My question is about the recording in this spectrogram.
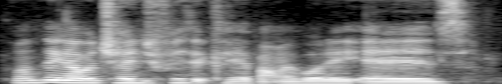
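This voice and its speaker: Low-pitched young British woman chatting casually. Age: young adult. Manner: informal, frank, thinking aloud with pauses and swearing. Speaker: vlogger answering viewer questions. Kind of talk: casual chatty Q&A while eating.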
